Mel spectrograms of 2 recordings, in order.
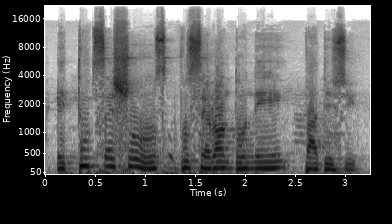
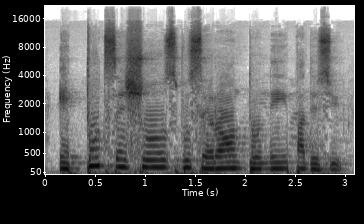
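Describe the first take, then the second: No difference in how they are said.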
